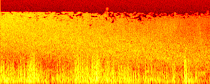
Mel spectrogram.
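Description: Wind buffeting a phone's microphone: an uneven, gusting low rumble that rises and falls throughout.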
